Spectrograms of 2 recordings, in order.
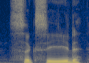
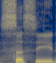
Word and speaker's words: secede: California does succeed, or secede is I think the correct way to say that.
